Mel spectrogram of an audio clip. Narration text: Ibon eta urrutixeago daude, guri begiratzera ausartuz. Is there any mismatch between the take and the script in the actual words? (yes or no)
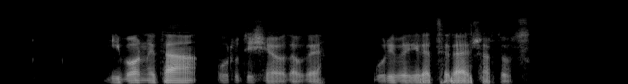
no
